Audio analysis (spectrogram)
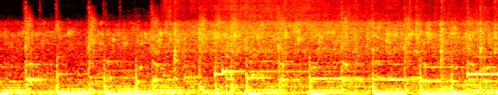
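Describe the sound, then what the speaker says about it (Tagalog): Garlic, onion and tomato sauté in a home kitchen pan with a steady close sizzle, under a repeating rhythmic background beat of music and occasional spatula scrapes. "Ibigisa na po natin ang bawang, sibuyas, at kamatis"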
